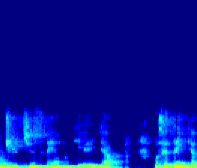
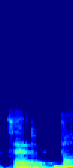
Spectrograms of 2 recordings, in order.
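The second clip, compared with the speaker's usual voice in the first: ordinary delivery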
